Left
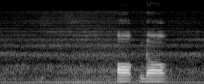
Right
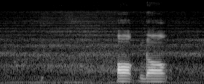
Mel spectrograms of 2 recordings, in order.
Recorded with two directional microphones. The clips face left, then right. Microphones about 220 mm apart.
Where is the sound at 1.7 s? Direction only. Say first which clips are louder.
Left 5 dB; 40° left (ahead or behind).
